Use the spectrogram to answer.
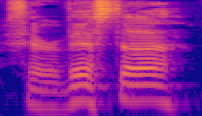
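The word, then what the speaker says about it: Sierra Vista: little bit below average SRA Vista SRA Vista that was nicely said yes I always default to the Spanish pronunciation of Spanish words as you should that's what they're for um s Vista has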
